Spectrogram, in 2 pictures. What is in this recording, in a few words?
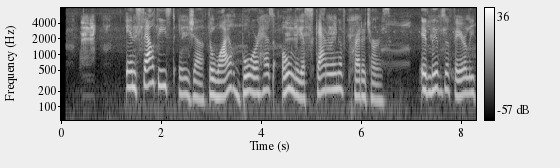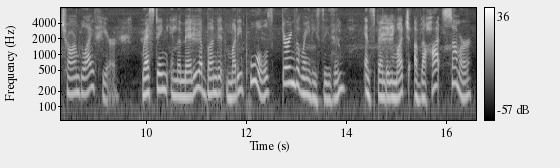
english american commercial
